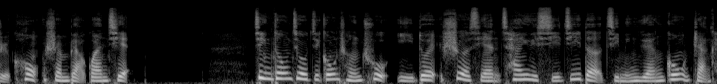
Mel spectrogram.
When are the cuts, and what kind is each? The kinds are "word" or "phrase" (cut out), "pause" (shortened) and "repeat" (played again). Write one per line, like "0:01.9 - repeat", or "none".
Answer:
none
